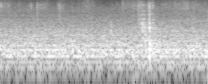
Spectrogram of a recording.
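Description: Refrigerated crescent roll dough being unrolled by hand on a wooden cutting board: faint, soft handling sounds with one light tap about one and a half seconds in.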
